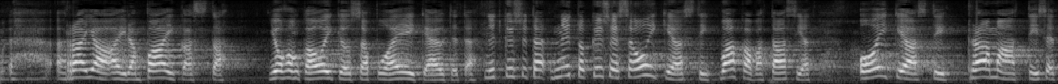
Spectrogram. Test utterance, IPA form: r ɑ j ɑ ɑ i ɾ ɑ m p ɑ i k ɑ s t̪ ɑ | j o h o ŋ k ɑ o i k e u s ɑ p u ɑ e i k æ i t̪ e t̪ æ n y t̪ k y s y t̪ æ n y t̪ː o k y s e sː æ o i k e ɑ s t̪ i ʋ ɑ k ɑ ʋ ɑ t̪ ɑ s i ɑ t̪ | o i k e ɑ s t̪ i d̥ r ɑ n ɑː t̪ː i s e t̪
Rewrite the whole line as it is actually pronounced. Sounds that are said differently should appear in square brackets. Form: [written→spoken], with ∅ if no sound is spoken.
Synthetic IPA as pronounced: r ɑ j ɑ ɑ i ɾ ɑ m p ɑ i k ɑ s t̪ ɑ | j o h o ŋ k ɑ o i k e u s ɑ p u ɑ e i k æ [i→y] t̪ e t̪ æ n y t̪ k y s y t̪ æ n y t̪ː o k y s e sː æ o i k e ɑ s t̪ i ʋ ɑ k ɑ ʋ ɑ t̪ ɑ s i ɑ t̪ | o i k e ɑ s t̪ i d̥ r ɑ [n→m] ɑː t̪ː i s e t̪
